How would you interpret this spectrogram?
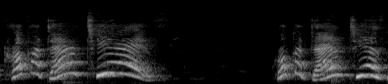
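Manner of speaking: imitated yell. Teacher passing through class taunts the pupil, imitated yell. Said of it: "she yelled in our class".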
